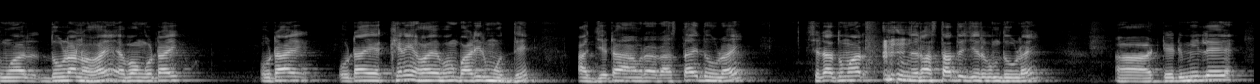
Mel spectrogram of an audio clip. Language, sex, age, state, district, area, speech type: Bengali, male, 18-30, West Bengal, Uttar Dinajpur, urban, spontaneous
